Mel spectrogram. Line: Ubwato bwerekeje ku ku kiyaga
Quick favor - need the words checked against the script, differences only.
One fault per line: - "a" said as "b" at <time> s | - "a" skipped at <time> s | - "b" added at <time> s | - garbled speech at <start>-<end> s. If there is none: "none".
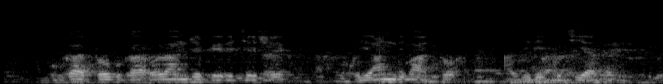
- "bwa orange" added at 1.2 s
- "yandi mato abiri" added at 3.7 s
